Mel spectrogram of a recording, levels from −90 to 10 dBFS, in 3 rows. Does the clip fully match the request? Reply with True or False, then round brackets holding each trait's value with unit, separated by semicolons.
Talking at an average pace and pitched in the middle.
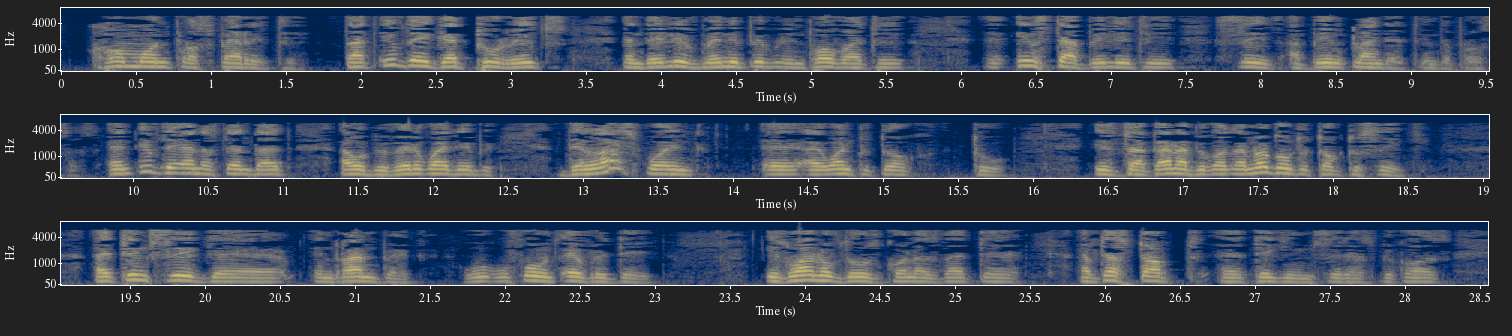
True (165 wpm; 150 Hz)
